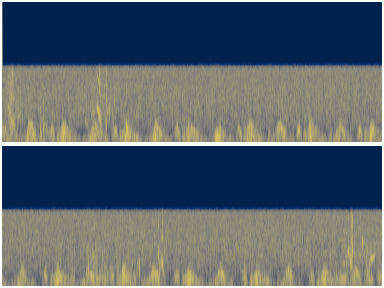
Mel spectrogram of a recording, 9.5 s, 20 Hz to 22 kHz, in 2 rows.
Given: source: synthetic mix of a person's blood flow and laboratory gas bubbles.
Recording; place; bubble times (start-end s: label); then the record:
Doppler ultrasound of blood flow; precordium
0.01-0.24 s: bubbles
0.45-0.60 s: bubbles
1.04-1.08 s: bubbles
1.10-1.44 s: bubbles
5.60-5.68 s: bubbles
5.80-6.09 s: bubbles
6.31-6.51 s: bubbles
6.68-6.81 s: bubbles
8.90-9.49 s: bubbles
From the record:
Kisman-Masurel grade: 221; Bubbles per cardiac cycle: several, 3 to 8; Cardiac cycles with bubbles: 10 to 50%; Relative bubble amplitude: barely perceptible (0.100 to 0.250); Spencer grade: 2 (many but less than half of the cardiac periods contain bubble signals, singularly or in groups); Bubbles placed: only in the low amplitude regions of the cardiac cycle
